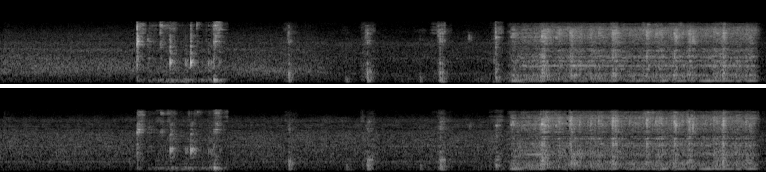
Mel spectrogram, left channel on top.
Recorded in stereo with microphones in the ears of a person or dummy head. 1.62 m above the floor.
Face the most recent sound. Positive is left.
turn(degrees=-10)  # may be behind; listen again after turning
